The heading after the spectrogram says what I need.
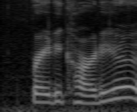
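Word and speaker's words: bradycardia: Vera McLoud has a question is Brady cardia Brady cardia is that how you say it yes is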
